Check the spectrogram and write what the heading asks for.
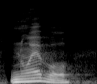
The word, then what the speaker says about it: nuevo: ends in a vowel now words that exemplify this are you could say nuevo nuevo has a v in it but it uses the bilabial approximant another one would be estaba estaba uses that bilabial approximant however it has a b in it nuevo and estaba use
